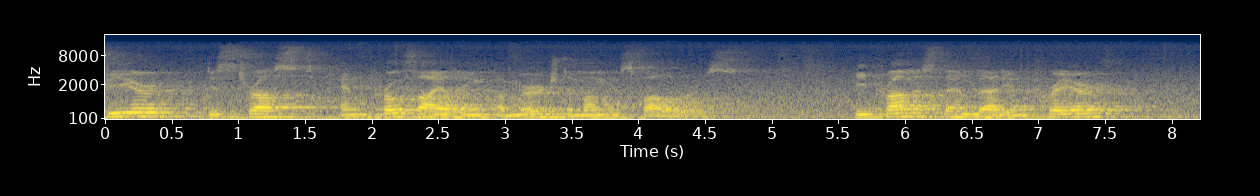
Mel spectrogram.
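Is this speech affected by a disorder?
No.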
